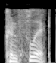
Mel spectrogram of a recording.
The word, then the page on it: conflict: noun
